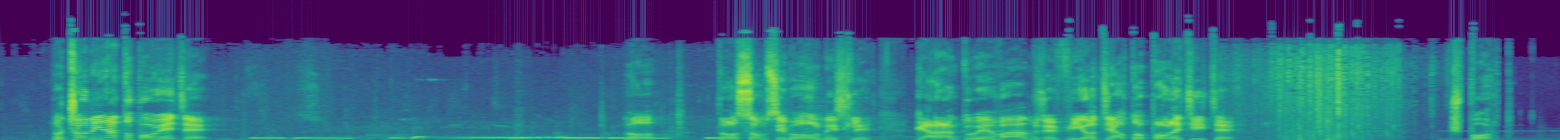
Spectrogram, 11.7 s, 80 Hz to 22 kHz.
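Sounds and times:
speech: 0.4 - 1.7, 4.7 - 9.4, 11.0 - 11.3
pigeon cooing: 1.6 - 5.5.

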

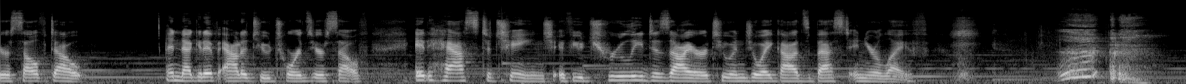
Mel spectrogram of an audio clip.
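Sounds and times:
speech: 0.0 - 1.0, 1.6 - 9.8, 10.6 - 11.5
harsh throat clearing from phlegm: 10.6 - 11.7.

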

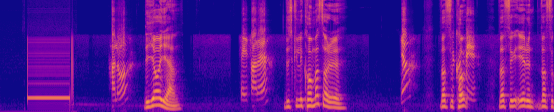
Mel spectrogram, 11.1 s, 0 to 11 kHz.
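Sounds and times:
telephone ringing tone while calling someone: 0.6 - 1.5
speech: 2.2 - 3.7, 4.8 - 7.0, 8.8 - 11.0.

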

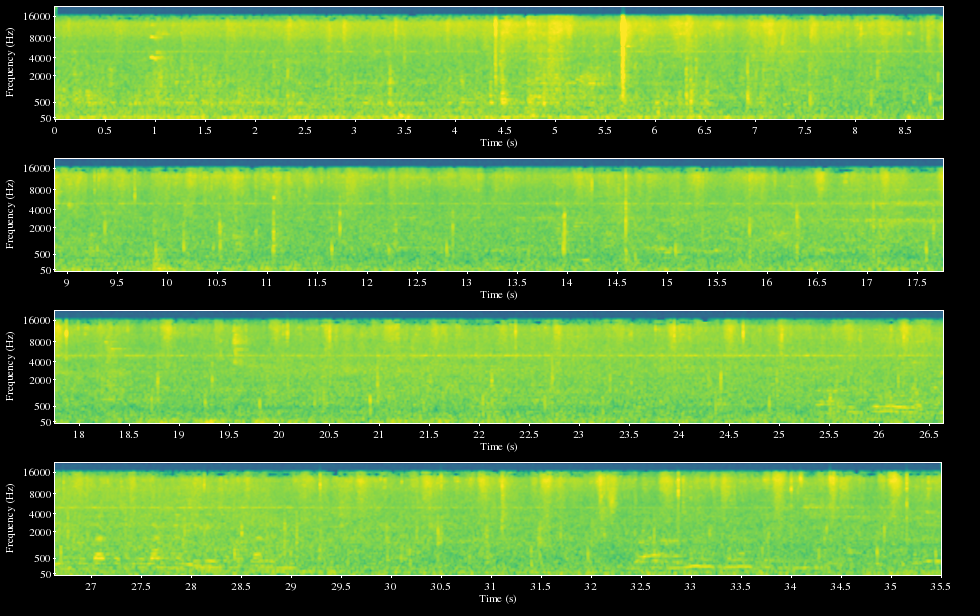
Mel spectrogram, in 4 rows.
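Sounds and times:
footsteps along a windy city street: 0.0 - 35.5
traffic on a city street: 0.0 - 35.5
voices passing: 0.0 - 35.5.

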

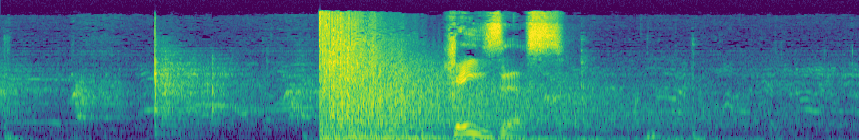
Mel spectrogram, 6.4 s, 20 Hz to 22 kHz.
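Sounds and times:
gunshot: 2.4 - 3.4
huge explosion: 2.4 - 3.6
speech: 3.4 - 4.3.

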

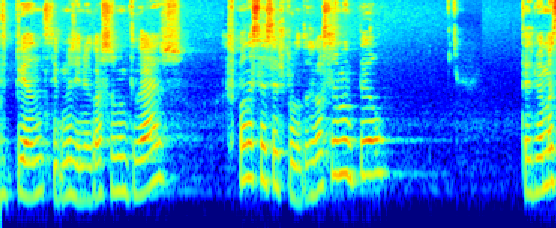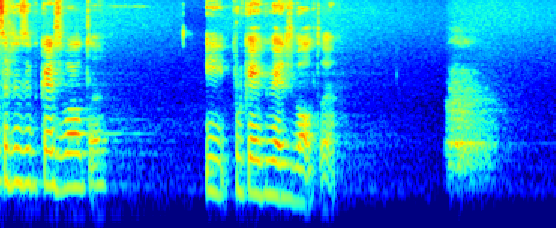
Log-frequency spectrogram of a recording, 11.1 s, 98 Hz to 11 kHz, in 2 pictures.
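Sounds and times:
speech: 0.0 - 4.0, 5.2 - 6.7, 7.6 - 9.0
dog giving a gruff breathy woof: 10.0 - 10.7.

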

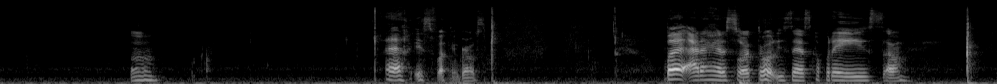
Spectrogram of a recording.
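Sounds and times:
speech: 1.3 - 1.7, 3.9 - 5.0, 6.6 - 9.2
person sipping hot tea: 1.8 - 2.8
slurping and mouth noises: 1.8 - 3.9.

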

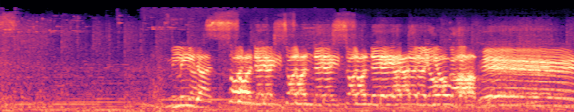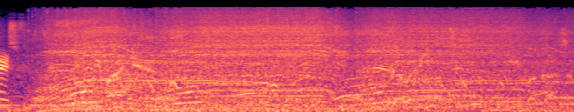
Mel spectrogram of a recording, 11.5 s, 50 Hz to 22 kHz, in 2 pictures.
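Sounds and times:
laughter: 1.6 - 7.3
speech: 1.7 - 6.0
12-ton monster truck engine revving: 5.9 - 11.4.

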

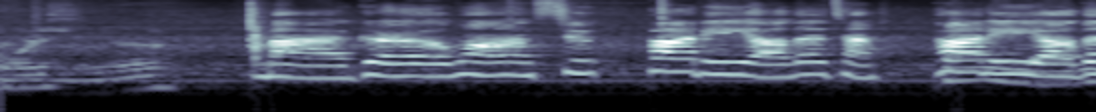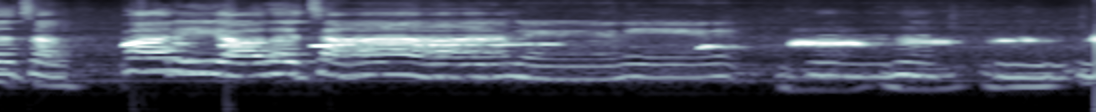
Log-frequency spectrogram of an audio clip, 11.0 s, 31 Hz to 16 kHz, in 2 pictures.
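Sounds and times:
speech: 1.3 - 8.4, 9.5 - 10.9
lower hummed or voiced drone: 4.7 - 10.9
sustained whistled notes: 9.0 - 10.9.

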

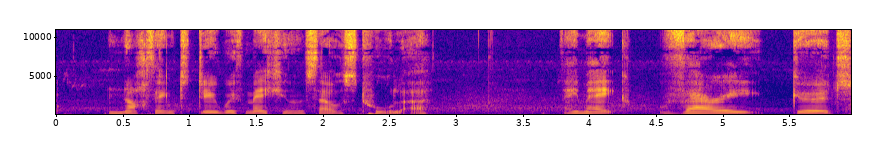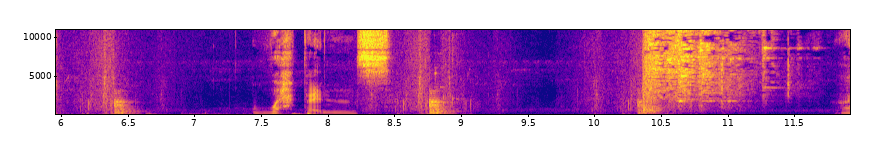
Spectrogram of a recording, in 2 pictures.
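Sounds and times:
speech: 0.4 - 2.9, 3.8 - 6.6, 7.4 - 9.2
glass window shattering: 10.3 - 11.6
crunching, tinkling glass shards falling: 10.3 - 11.7.

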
